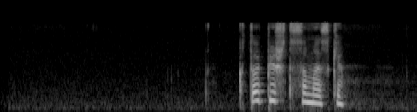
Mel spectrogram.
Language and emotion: Russian, neutral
